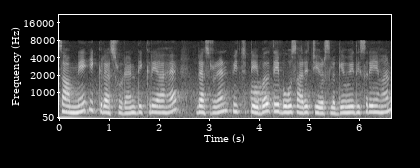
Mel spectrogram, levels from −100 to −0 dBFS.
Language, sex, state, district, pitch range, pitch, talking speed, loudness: Punjabi, female, Punjab, Pathankot, 225-260 Hz, 235 Hz, 165 wpm, -15 LUFS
